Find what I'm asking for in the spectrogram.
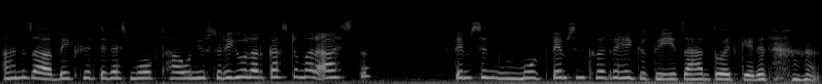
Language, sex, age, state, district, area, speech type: Kashmiri, female, 45-60, Jammu and Kashmir, Bandipora, rural, spontaneous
